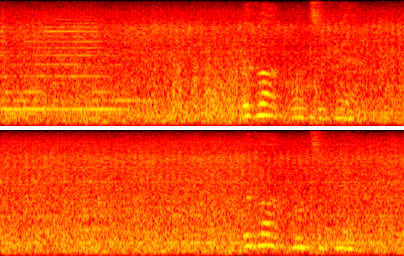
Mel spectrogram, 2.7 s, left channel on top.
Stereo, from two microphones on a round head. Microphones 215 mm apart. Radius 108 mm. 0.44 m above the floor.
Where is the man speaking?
30° left (ahead or behind), 1.1 m.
